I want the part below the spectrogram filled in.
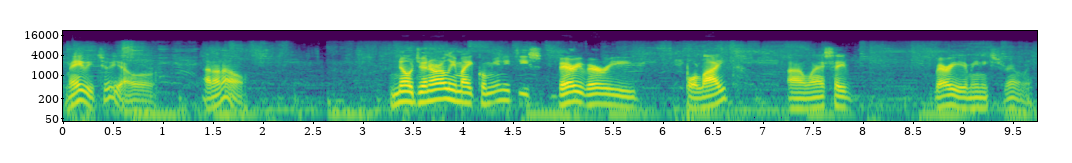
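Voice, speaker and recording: Bright-voiced Argentine man streaming. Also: medium pitch, lively intonation, normal speed, pauses often. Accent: Argentine Spanish. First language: Spanish. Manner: repeats words and phrases emphatically. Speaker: game streamer. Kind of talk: casual live-stream chat with viewers. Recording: faint game music behind voice. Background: faint music.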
